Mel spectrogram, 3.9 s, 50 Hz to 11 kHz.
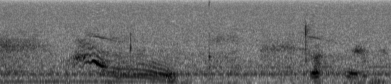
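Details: A lion cub, one of many full-bellied cubs playing at a buffalo carcass on an early-summer morning (13 September), gives a wavering, cat-like mewing call, practising its roar, about a second long sliding down in pitch; fainter short calls follow over a low engine hum.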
